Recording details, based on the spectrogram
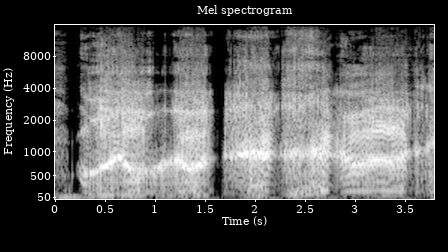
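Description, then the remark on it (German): A voice imitates the loud retching and gagging a man made during a car ride, in three strained, guttural bursts, harsh and throaty, with brief gaps between them and no words spoken. “Und allein als er dieses Geräusch gemacht hat, ne, musste ich fast auch würgen.”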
